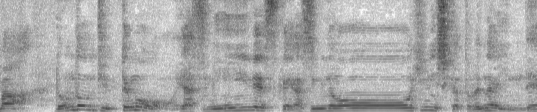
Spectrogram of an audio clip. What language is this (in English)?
Japanese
